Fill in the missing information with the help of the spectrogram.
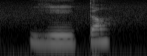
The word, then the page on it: yiidą́: Navajo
